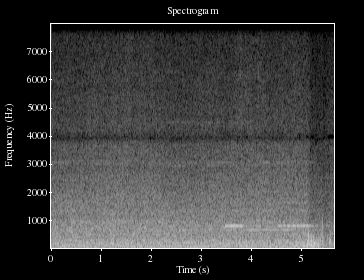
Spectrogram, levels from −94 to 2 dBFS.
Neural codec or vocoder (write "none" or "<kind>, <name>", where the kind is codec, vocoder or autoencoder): none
